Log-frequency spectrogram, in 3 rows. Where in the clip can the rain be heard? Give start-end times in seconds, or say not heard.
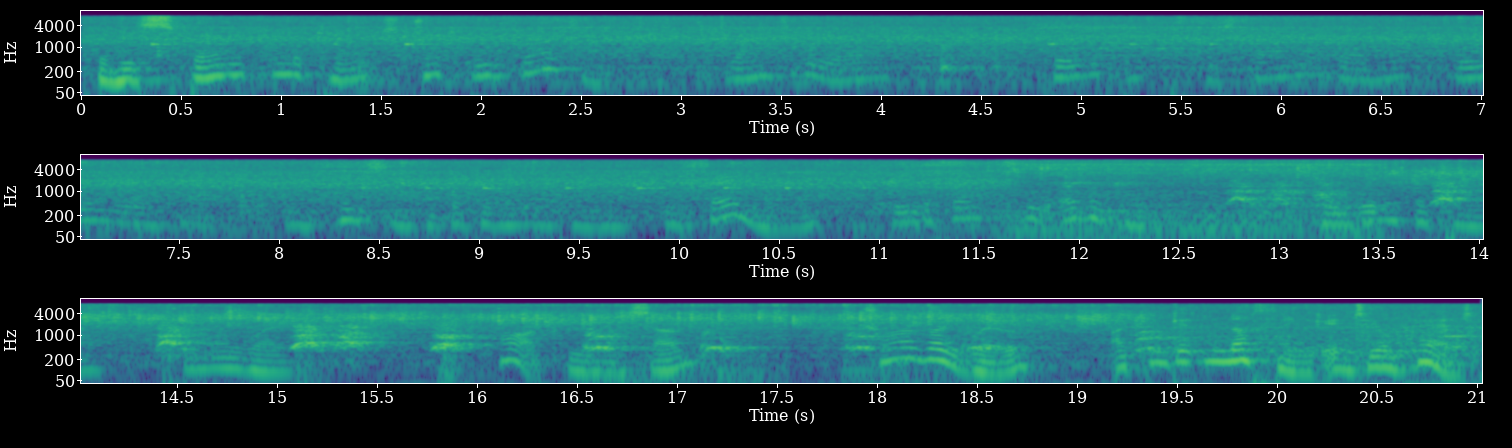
0.0-20.9.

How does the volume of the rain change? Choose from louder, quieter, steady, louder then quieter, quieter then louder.
steady.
